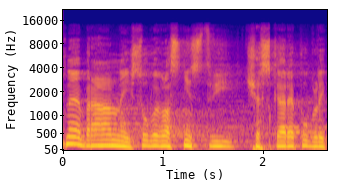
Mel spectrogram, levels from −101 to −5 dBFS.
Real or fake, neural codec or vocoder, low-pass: real; none; 14.4 kHz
